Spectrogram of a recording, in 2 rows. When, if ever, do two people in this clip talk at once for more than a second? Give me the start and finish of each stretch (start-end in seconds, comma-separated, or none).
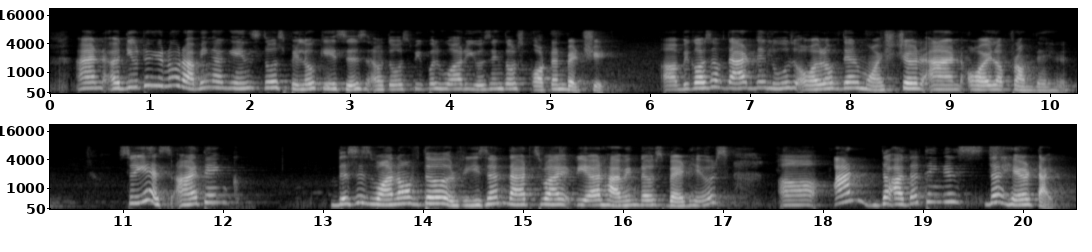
none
